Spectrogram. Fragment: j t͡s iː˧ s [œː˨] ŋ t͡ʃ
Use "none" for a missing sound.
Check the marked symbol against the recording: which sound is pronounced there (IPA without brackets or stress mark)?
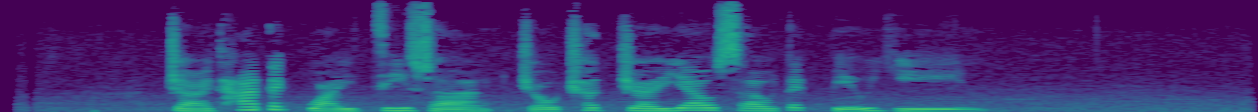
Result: œː˨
